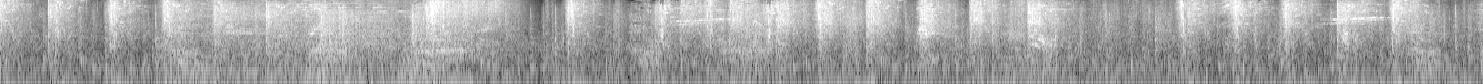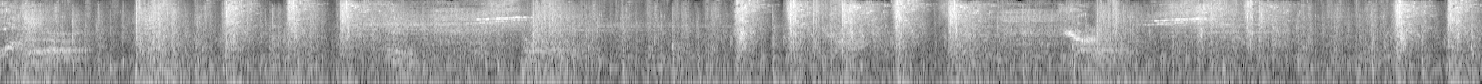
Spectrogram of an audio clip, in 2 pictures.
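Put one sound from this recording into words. Sharp hits and slashing blows clatter in quick succession.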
